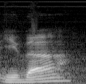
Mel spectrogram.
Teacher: Jadi wa idza, nah kemudian di idza dza tersebut terdapat mat asli atau disebut mat tabi'i alif. ya, satu alif dua harakat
